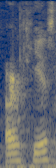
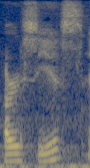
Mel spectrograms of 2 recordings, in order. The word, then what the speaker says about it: Arceus: Uh, Archus is pronounced Archus, not Arus.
